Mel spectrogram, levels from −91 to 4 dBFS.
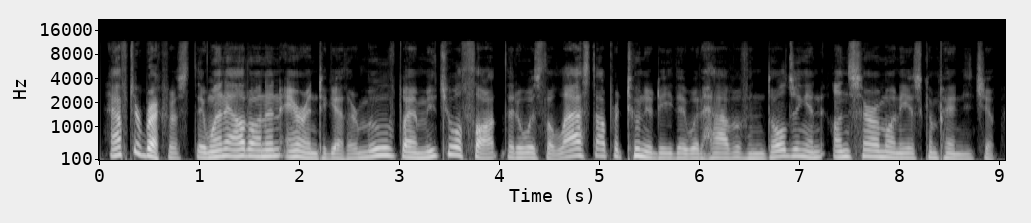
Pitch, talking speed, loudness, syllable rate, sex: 150 Hz, 185 wpm, -21 LUFS, 5.6 syllables/s, male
